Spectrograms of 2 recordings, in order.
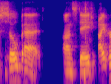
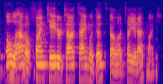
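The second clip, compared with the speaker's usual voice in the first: put-on folksy Minnesota accent, softening at the end. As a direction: do a cheery Minnesotan. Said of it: "Why don't you start in Minnesota".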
